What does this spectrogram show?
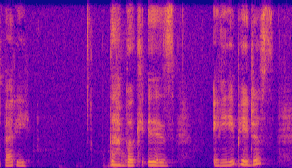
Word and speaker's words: Beattie: to pronounce that because it looks like Bey but I looked it up it's Betty the book is 88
